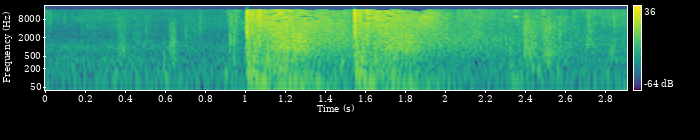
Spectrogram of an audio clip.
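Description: A gun fires a quick burst of loud shots.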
